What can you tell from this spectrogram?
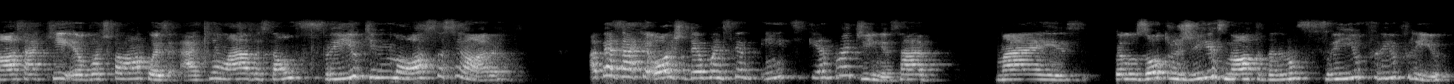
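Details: Adult woman speaking Portuguese; Normal adult speech.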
